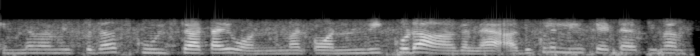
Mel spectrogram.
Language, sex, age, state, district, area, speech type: Tamil, female, 18-30, Tamil Nadu, Tirunelveli, rural, conversation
